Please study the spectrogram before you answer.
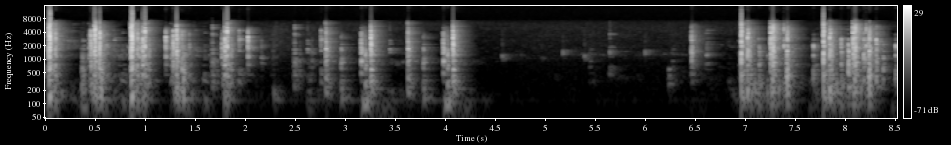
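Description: Fingertips tap and crinkle the sides of a medium, hollow, empty kraft paper bag with blue print, held flat in both hands. Quick, dry, bright taps come in an uneven run, then fade into a quiet stretch of faint soft crinkles before a dense burst of sharp taps returns at the end.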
